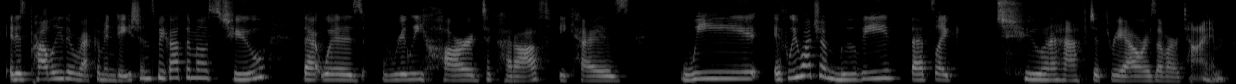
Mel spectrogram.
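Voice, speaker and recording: A woman with a middle-pitched voice chats casually as a podcast co-host. Her delivery is halting, with pauses in the middle of sentences as she works through her thought. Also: fairly bright tone.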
